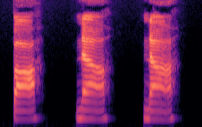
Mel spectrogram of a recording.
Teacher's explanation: Hear how the middle part is a little stronger?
